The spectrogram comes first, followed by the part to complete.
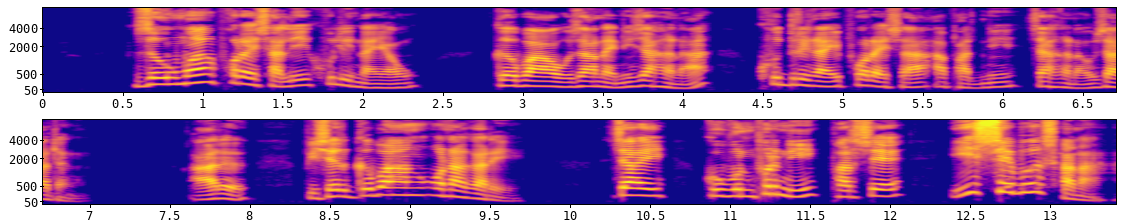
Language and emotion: Bodo, disgusted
